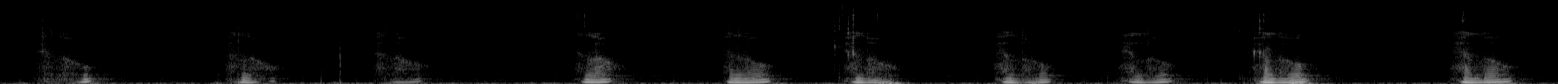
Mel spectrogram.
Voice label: Fearing Hello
